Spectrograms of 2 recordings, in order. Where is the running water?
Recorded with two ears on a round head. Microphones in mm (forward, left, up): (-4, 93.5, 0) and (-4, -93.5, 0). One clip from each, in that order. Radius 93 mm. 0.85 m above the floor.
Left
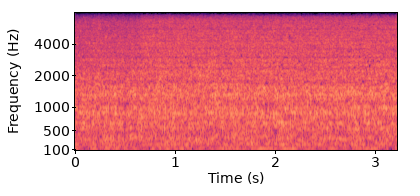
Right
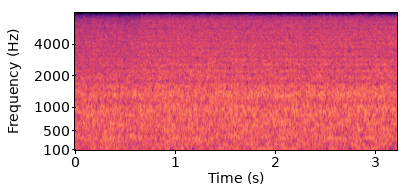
15° left (ahead or behind), 1.2 m.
